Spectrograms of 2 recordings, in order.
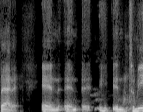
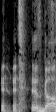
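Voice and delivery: it's golf said through a laugh; stretched laughing it's golf; 6 semitones higher than usual. Real, not acted. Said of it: "I'm not gonna laugh".

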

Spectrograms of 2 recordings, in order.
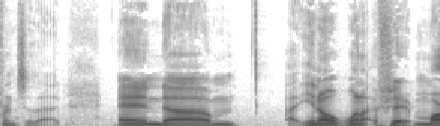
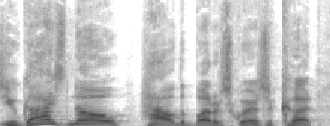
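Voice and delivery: higher-pitched mock scolding; retold angry lecture; 7 semitones higher than usual. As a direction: imitate a worked-up kitchen boss. Retold boss lecturing angrily.

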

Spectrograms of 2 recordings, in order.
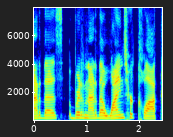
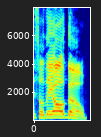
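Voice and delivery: ordinary delivery

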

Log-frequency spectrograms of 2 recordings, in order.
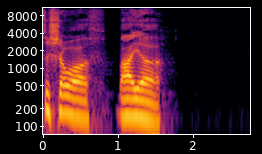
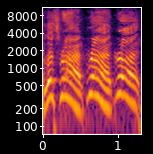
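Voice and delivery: higher-pitched mimicry of a woman's catchphrase; 8 semitones higher, much slower than usual. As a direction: pitch it up and echo the last word. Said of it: "did you see Sierra when she said".

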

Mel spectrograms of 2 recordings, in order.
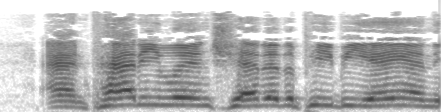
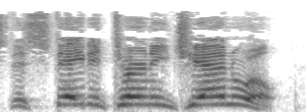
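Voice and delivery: ordinary talk, nothing marked

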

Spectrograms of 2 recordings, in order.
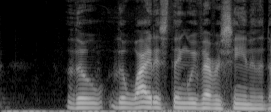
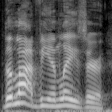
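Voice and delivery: loud, raised nickname call; announcer-style hype; 4 semitones higher, 10 dB louder than usual. Pretend. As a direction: proclaim the nickname to the whole arena. Hypes player like an announcer.

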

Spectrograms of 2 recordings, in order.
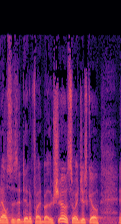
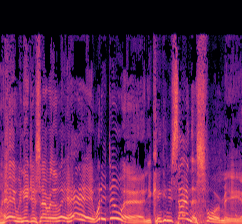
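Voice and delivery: higher-pitched mock caller, lightly pushy; pestering caller; 10 semitones higher than usual. Callers chasing him for a signed release, mock pestering. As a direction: imitate eager callers in a raised pitch.

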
